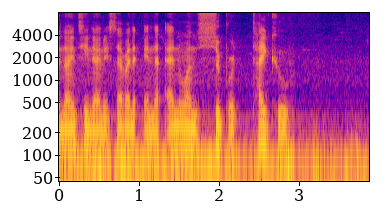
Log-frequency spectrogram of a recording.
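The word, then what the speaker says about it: Taikyu: it took 50 races from 50 starts from 1991 to 1997 in the N1 super Tycoon it's not taiku but thank you it's about it's it's spelled t-a-i-k-y-u so Japanese word thank you I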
